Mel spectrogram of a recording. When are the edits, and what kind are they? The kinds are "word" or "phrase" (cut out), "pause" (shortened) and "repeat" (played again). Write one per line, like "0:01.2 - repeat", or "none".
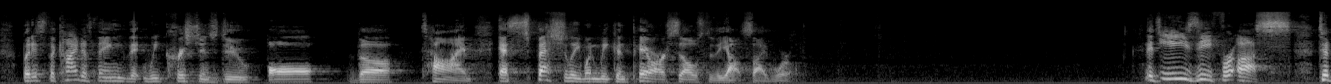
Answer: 0:02.6 - pause
0:11.6 - word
